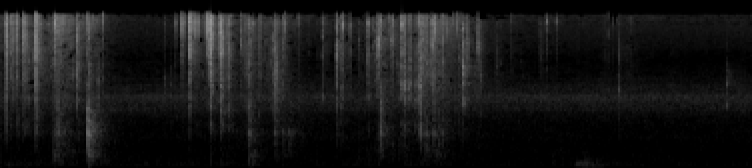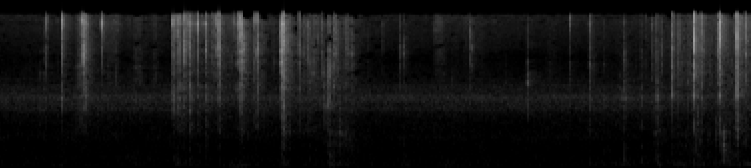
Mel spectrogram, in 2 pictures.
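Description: A metal blade carves and scrapes thin layers off a solid, glossy, hand-sized blue bar of soap with a white core. Quiet, bright, crisp scraping and crackling comes in short clustered bursts, separated by near-silent pauses over a faint steady hiss. There is almost no low end.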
